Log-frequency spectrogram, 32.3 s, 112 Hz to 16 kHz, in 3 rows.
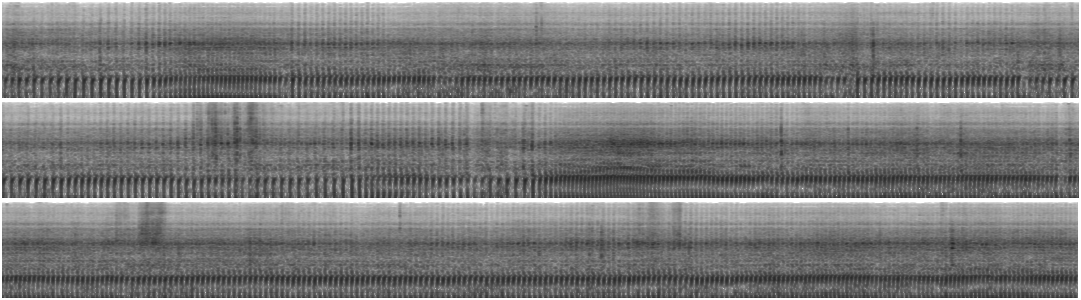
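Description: Kawasaki KLR650's single-cylinder four-stroke engine running steadily as the bike is ridden at trail pace, with the engine note changing about halfway through. A couple of brief sharp clicks are heard in between.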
